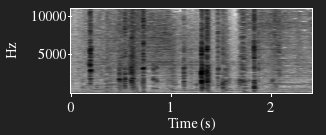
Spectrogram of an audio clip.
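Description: Cardboard packaging of a Topps Merlin blaster box and a trading-card pack wrapper being handled: irregular crinkles and clicks, the sharpest a little past halfway and again near the end.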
